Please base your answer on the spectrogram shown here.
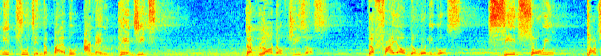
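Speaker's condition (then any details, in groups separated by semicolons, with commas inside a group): No condition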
